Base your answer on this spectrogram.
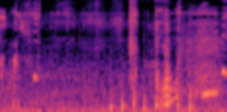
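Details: Puppies playing in the sun: a run of short, low growling and whimpering bursts in quick succession, ending in a thin rising whine, while a person talks nearby.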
